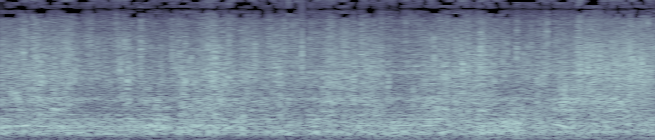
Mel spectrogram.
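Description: Live crawfish being poured from a plastic basket into a pot of boiling water: a dense, steady rattling patter of shells tumbling and splashing in.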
